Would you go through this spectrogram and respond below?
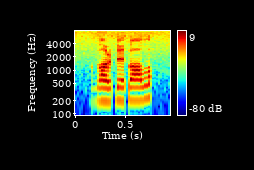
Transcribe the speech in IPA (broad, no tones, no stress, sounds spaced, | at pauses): ɡ ɒ ɭ ɗ ø ɗ ɒ lˠ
